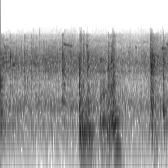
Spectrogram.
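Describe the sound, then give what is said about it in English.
A key rattles and clicks in a lock through a cluster of short metallic sounds, followed by a door being pushed open, all over a steady background hiss with no voices. “This key is supposed to fit this door.”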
